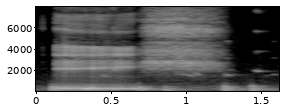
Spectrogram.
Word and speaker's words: história: Então, repare, se agora eu fiz esta divisão, acompanhe, a sílaba tônica deixou de ser a penúltima e passou a ser a antepenúltima.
